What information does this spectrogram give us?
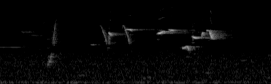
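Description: Rainbow lorikeet giving a quick burst of shrill, harsh screeching chirps, several sharp notes in under two seconds, over a faint background hiss.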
